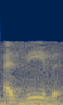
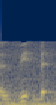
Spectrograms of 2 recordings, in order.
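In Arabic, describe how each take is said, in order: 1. تُسهَّل الهمزة فتصير حركةً لينة. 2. تُنطق الهمزة كاملةً، همزةً واضحة. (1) "هكذا ينطق بعض العرب السماء تسهيل" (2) "وبعض العرب يحقق الهمزة"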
